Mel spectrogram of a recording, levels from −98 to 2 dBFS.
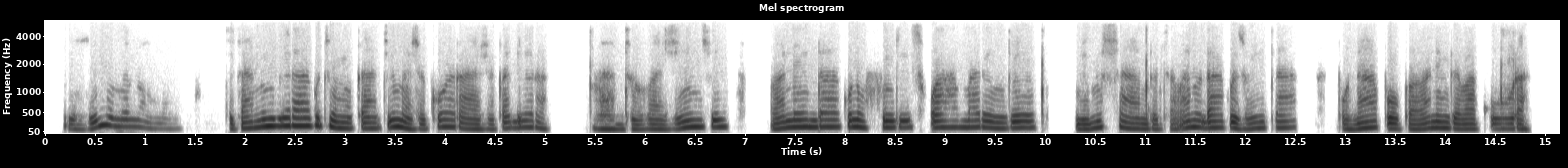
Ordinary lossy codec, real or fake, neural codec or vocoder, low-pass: Opus, 16 kbps; fake; codec, 16 kHz, 8 kbps, FunCodec, trained on Chinese and English, 25 frames a second; 5.4 kHz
